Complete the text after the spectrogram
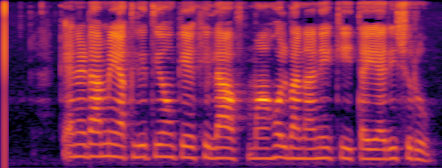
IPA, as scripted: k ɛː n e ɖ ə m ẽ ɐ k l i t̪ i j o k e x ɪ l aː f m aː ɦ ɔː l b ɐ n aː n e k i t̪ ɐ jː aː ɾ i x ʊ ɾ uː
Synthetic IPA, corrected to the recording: k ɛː n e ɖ a m ẽ ɐ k l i t̪ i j õ k e x ɪ l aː f m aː ɦ ɔː l b ɐ n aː n e k i t̪ ɐ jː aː ɾ i ʃ ʊ ɾ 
